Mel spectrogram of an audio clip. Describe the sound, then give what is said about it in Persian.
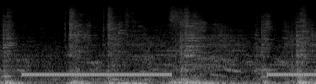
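A telephone call is being placed: a steady electronic tone holds for about a second and a half, stops, then returns near the end over low background noise. “زنگ بزن. فقط به خاطر خودت ها این بار رو زنگ میزنم.”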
